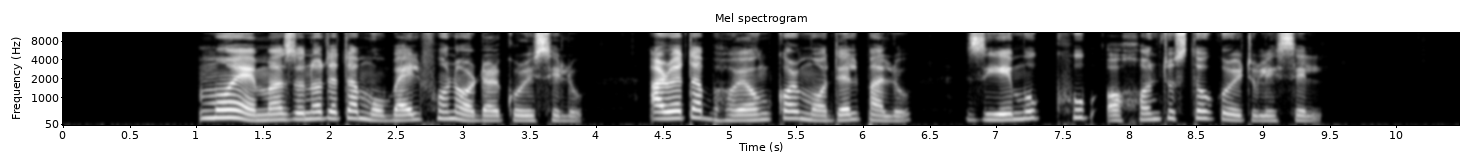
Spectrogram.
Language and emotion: Assamese, sad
